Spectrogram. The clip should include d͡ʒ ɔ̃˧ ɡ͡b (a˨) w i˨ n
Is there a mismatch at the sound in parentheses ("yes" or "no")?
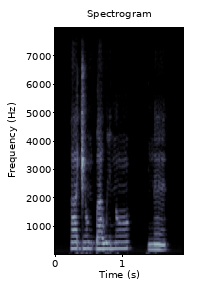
no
